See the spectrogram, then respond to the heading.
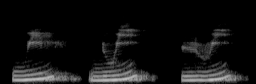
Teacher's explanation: we start with that tight lip, and then we kind of spread it into a smile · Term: semi-vowels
